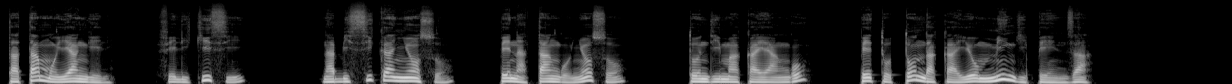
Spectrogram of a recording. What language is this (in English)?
Lingala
